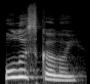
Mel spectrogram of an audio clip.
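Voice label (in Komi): "улыс кӧлуй", Komi, female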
